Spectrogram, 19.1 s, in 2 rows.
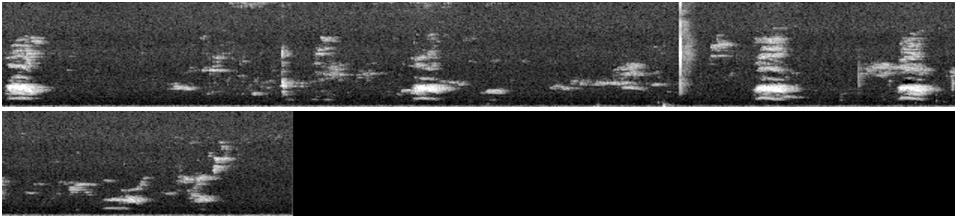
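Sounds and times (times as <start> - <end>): birds calling: 0.0 - 0.8, 1.6 - 11.9
low rumble: 0.0 - 12.4.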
